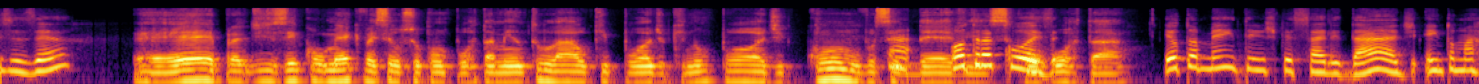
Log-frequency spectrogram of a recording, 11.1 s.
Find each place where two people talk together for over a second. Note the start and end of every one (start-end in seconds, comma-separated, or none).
6.6-8.0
